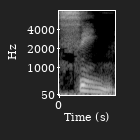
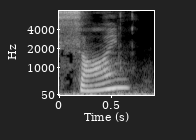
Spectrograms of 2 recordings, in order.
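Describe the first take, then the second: First: The word sounds like 'sin', with a short vowel. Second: The word sounds like 'sign', with a long vowel. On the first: The speaker calls it wrong. "not sin" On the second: The speaker calls it right. "It's sine"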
